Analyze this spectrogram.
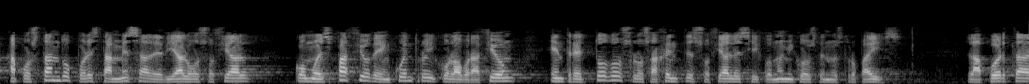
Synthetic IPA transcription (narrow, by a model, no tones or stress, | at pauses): apo̞st̪and̪o̞po̞ɾe̞st̪ame̞saðe̞ðialoɣ̞o̞so̞θjal | ko̞moespaθjoðe̞ːŋkwe̞nt̪ɾoiko̞laβ̞o̞ɾaθjo̞ŋe̞nt̪ɾe̞t̪o̞ð̞o̞zlo̞saxe̞nt̪e̞sːo̞θjale̞sieko̞nõ̞miko̞zðe̞nwest̪ɾo̞pais | lapwe̞ɾt̪a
